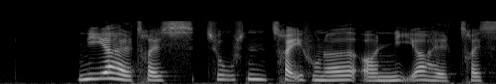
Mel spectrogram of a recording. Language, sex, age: Danish, female, 50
